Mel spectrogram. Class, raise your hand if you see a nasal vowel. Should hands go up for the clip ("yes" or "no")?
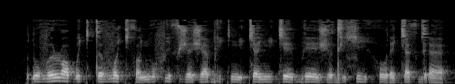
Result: no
